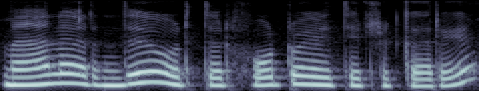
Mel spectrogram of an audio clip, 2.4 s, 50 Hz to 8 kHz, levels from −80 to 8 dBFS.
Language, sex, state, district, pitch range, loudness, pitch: Tamil, female, Tamil Nadu, Nilgiris, 235-280 Hz, -12 LUFS, 250 Hz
